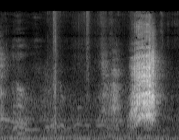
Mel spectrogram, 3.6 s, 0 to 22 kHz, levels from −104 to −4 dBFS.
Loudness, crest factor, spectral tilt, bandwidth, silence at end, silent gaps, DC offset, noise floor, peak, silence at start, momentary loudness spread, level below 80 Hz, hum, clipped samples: -23 LUFS; 26 dB; 1.5 dB/octave; 15.5 kHz; 0.4 s; none; under 0.1%; -59 dBFS; -6 dBFS; 0 s; 26 LU; -64 dBFS; none; under 0.1%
